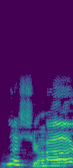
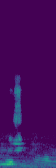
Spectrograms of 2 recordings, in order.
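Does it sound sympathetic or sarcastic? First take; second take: sarcastic; sympathetic. First: It sounds mocking and disbelieving. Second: It sounds sincere and sympathetic.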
